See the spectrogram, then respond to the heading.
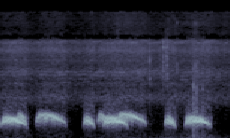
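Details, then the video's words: Short burst of cooing from a purple-legged spotted dove: a quick coo, a longer hollow one, then a sustained drawn-out coo and another short-long pair, with faint background clicks. "Đồng son chân tím gù quá tốt, nước xa tốc độ bài lối"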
